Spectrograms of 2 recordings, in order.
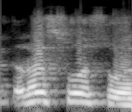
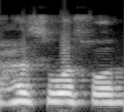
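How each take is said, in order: First: ऱ्हस्व begun with r, as in Marathi; "ऱ्हस्व" pronounced rhasva, Marathi style; Marathi pronunciation. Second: हस्व begun on a plain h, as in Hindi; "हस्व" pronounced hasva, Hindi style; Hindi pronunciation. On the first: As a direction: say ऱ्हस्व the Marathi way, opening on an r sound. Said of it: "मराठीत काय म्हणतात". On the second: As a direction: say हस्व with an opening h and no r. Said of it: "हिंदीमध्ये काय म्हणतात". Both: Shown as a demonstration.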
